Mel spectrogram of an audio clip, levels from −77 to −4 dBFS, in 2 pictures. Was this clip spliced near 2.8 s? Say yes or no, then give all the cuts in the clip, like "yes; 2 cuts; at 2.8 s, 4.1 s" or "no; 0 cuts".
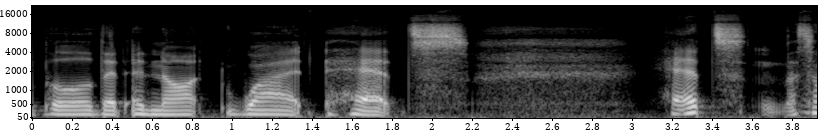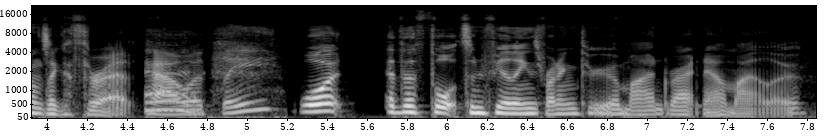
no; 2 cuts; at 1.4 s, 4.5 s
